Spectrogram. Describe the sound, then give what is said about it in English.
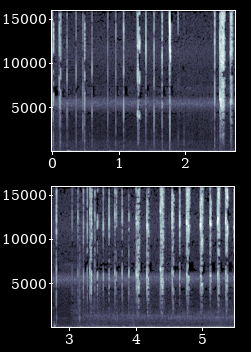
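High, sharp bat squeaks chatter in rapid, irregular bursts, some clustered and some isolated, over a faint low background hiss with no talking. “Let's listen to the sound of some bats.”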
